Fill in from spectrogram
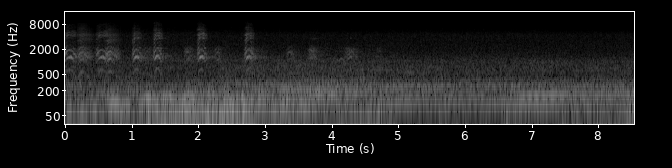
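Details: Many crows in one tree give a dense cluster of rough caws during the first three seconds, then fade into steady low-pitched background noise.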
